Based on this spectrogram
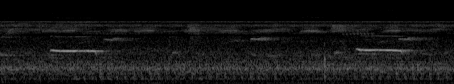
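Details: Pure, level whistled notes from a scaly-breasted wren, two in about three seconds, each ending with a slight drop, set against dense insect hum.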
